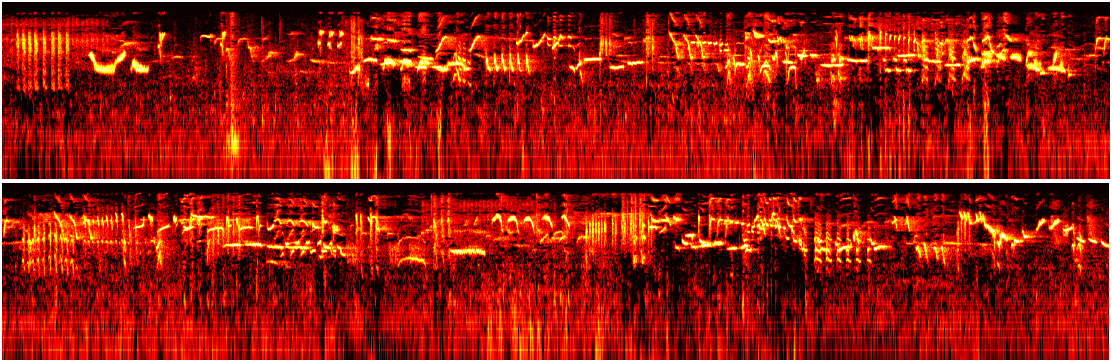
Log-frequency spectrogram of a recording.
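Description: Brown-chested jungle flycatchers (sikatan rimba dada coklat) singing a fighting song. It is a dense, unbroken stream of high chirps, whistles and quick buzzy trills.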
